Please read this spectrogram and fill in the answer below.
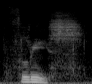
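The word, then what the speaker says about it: Fleecs: And if you're saying F L E Cs, I didn't think that was Fleece.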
